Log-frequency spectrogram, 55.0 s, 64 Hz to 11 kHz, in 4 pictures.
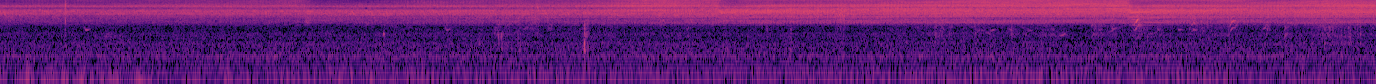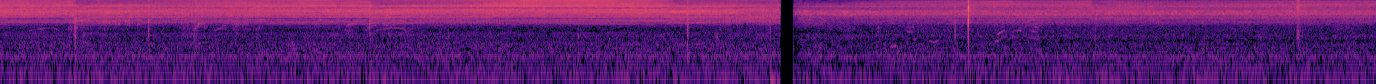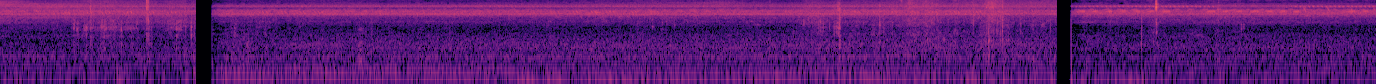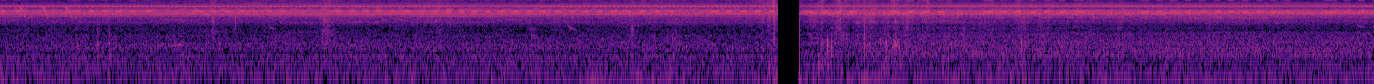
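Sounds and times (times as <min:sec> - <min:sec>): insects chirring: 0:00.0 - 0:55.0.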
